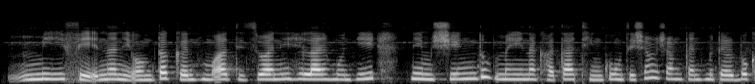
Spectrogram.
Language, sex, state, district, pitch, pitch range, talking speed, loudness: Mizo, female, Mizoram, Aizawl, 235 Hz, 225-250 Hz, 220 wpm, -16 LUFS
